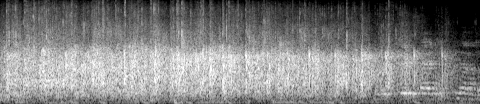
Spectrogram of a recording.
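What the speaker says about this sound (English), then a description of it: "Now you can applause." Audience applause after a business talk on Monterey County, dense steady clapping from a crowd that holds for several seconds and tapers slightly near the end.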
